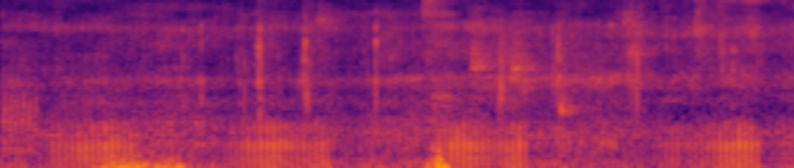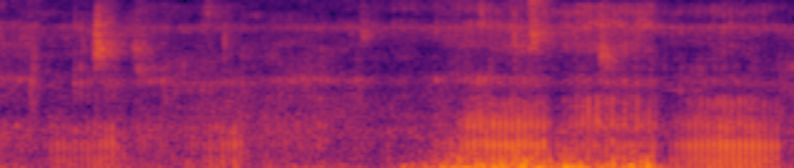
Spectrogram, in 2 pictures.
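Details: Siamese cat purr in rhythmic breathing cycles, low buzzing rumbles rising and falling about every second, with a few light handling clicks.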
